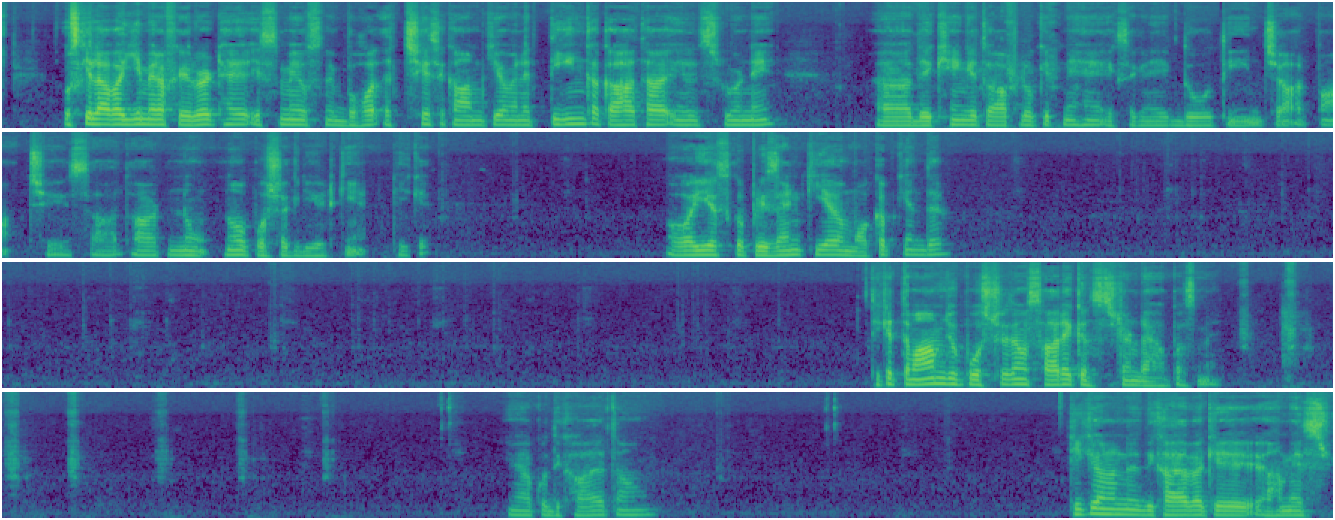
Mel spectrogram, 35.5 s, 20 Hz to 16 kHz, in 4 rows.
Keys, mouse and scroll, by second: 5.4 scroll down 1, 9.4 scroll, 11.5 scroll down 1, 13.1 scroll, 13.4 scroll up 1, 16.4 scroll down 1, 26.2 scroll up 1, 29.6 click, 31.4 scroll down 1, 32.2 click.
